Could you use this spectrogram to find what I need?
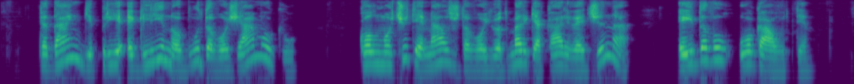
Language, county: Lithuanian, Alytus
